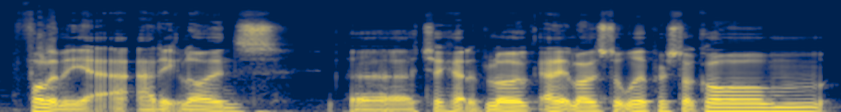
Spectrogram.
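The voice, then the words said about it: Voice sounds sick. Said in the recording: “I'm sick. I don't know if you can hear it in my voice.”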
